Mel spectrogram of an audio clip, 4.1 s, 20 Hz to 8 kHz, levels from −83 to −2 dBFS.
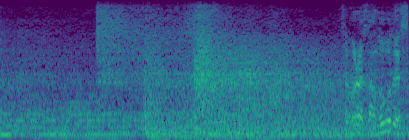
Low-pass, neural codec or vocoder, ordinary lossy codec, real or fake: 7.2 kHz; vocoder, 44.1 kHz, 128 mel bands, Pupu-Vocoder; Opus, 24 kbps; fake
